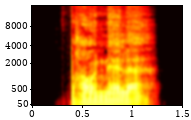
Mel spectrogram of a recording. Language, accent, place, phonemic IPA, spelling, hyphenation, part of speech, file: German, Germany, Berlin, /bʀaʊ̯ˈnɛlə/, Braunelle, Brau‧nel‧le, noun, De-Braunelle.ogg
- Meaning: 1. accentor (bird of the genus Prunella), especially the dunnock (Prunella modularis) 2. heal-all (plant of the genus Prunella) 3. burnet (Sanguisorba minor, a plant in the family Rosaceae)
